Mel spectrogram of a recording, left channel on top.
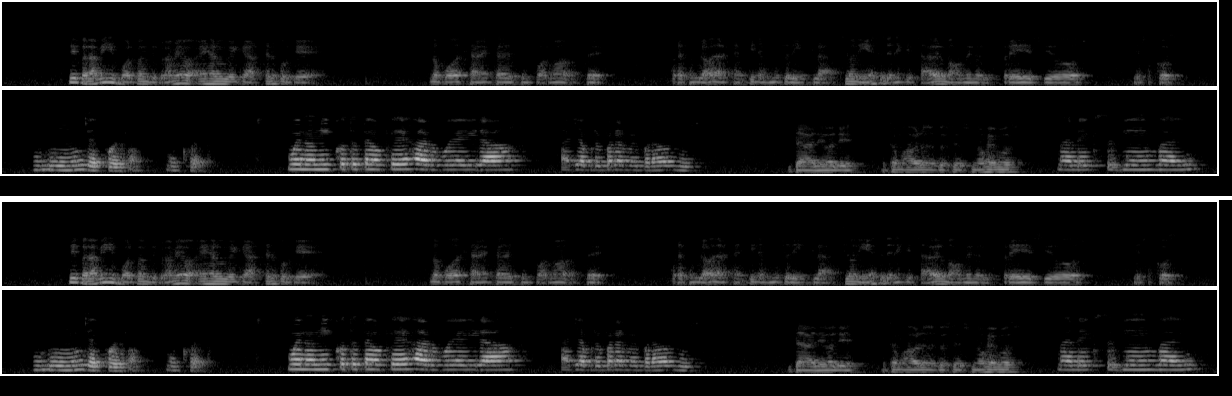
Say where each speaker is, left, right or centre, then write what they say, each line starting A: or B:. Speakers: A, on the left; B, on the left.
A: Sí, para mí es importante, para mí es algo que hay que hacer porque no podés estar desinformado, Por ejemplo, acá en Argentina es mucho la inflación y eso, y tenés que saber más o menos los precios y esas cosas.
B: Ujú, de acuerdo, de acuerdo. Bueno, Nico, te tengo que dejar, voy a ir a allá a prepararme para dormir.
A: Dale, vale. Estamos hablando entonces, nos vemos.
B: Dale, que estés bien, bye.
